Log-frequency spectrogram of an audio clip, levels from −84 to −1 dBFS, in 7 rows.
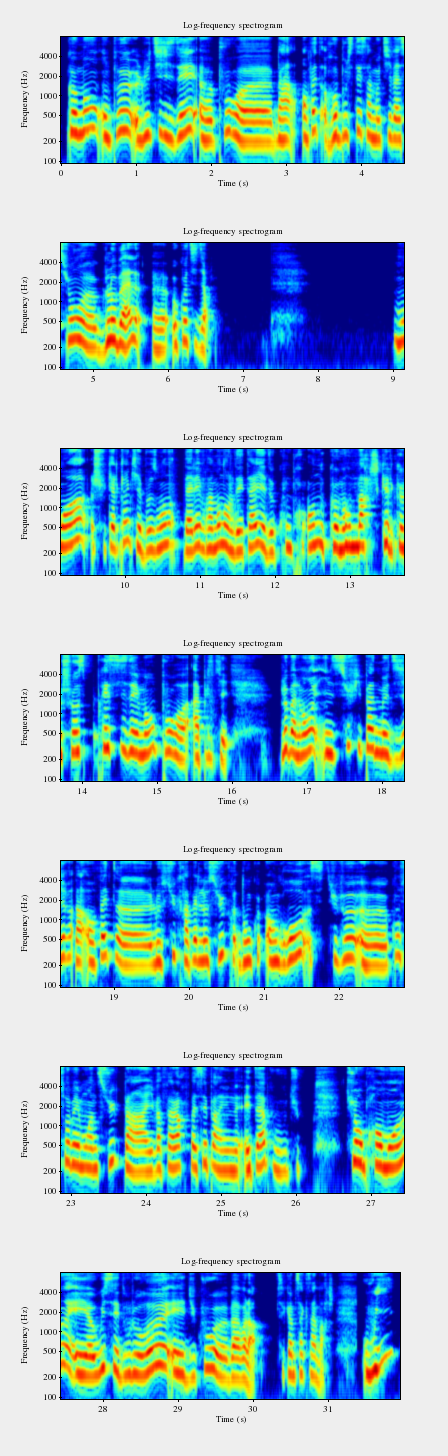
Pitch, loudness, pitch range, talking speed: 245 Hz, -17 LUFS, 220-270 Hz, 185 wpm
